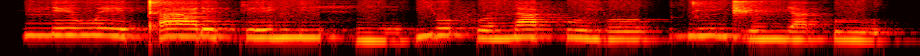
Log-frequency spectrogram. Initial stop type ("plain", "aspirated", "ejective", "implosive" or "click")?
ejective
